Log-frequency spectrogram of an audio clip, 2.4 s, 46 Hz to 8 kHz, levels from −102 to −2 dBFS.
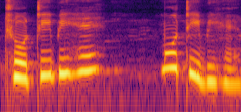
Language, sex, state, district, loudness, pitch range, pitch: Hindi, female, Madhya Pradesh, Bhopal, -15 LUFS, 230-310 Hz, 270 Hz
